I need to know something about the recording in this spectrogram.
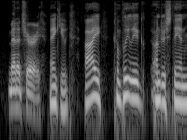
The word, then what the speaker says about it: Menachery: is a postdoctoral fellow in Ralph's lab, Menachery. Welcome. Did I pronounce it terribly? I've heard much worse. Menachery or Menachery? Is it Menachery, right? Menachery. Thank you. I completely understand mispronounced names, as you might imagine.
